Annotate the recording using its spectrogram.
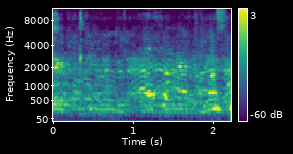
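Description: Indistinct chatter of several voices talking at once, with no clear words.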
